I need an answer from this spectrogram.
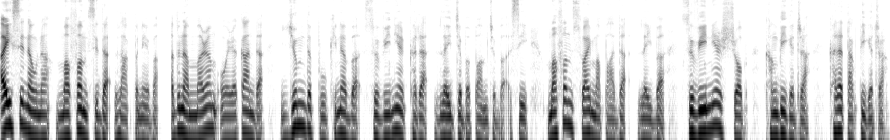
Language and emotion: Manipuri, neutral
